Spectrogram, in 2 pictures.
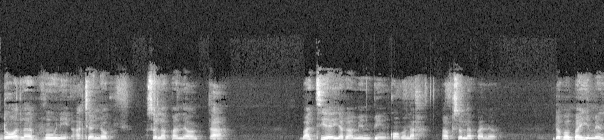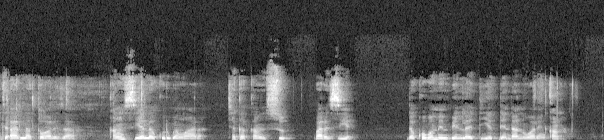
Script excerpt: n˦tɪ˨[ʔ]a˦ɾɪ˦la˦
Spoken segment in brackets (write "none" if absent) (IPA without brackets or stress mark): ʔ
